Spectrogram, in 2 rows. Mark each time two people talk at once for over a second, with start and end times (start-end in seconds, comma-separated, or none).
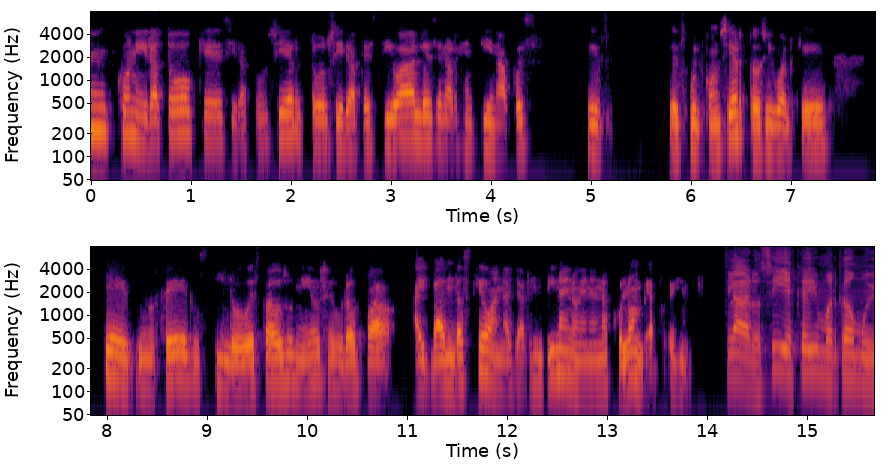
none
